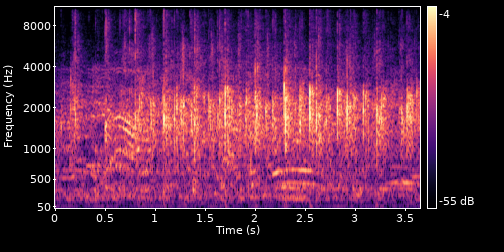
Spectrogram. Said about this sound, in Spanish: Los hombres pueden aplaudir un poquitito más duro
